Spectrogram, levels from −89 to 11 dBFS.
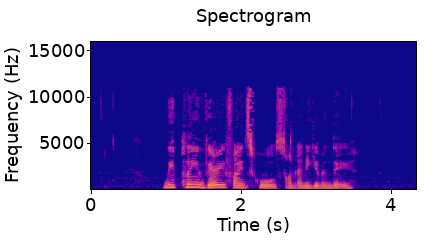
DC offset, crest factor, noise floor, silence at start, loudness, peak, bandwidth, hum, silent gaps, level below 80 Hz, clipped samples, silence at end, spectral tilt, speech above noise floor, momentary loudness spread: under 0.1%; 20 dB; -77 dBFS; 0.95 s; -24 LUFS; -6 dBFS; 11.5 kHz; none; none; -72 dBFS; under 0.1%; 0.85 s; -5 dB/octave; 54 dB; 11 LU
